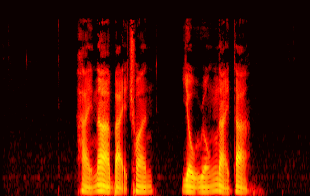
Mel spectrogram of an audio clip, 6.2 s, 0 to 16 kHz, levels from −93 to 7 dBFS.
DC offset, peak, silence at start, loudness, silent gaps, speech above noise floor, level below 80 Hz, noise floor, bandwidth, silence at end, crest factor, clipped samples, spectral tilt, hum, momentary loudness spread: under 0.1%; -4 dBFS; 1.55 s; -25 LUFS; none; 54 dB; -46 dBFS; -78 dBFS; 11.5 kHz; 1.25 s; 22 dB; under 0.1%; -6.5 dB/octave; none; 10 LU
